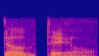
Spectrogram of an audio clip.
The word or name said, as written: dovetail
